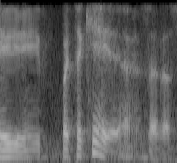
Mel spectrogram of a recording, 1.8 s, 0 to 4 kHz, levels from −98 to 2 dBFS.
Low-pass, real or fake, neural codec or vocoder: 3.6 kHz; fake; codec, 16 kHz in and 24 kHz out, 0.8 kbps, FocalCodec, streaming, 65536 codes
